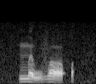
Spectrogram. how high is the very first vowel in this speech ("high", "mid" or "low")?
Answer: mid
